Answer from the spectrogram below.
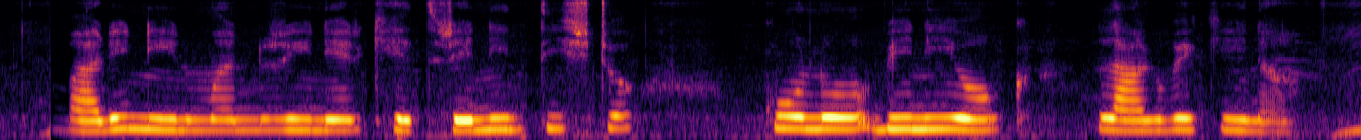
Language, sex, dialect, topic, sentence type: Bengali, female, Standard Colloquial, banking, question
